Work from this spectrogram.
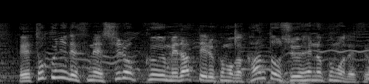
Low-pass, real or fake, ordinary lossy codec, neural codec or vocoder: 7.2 kHz; real; none; none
